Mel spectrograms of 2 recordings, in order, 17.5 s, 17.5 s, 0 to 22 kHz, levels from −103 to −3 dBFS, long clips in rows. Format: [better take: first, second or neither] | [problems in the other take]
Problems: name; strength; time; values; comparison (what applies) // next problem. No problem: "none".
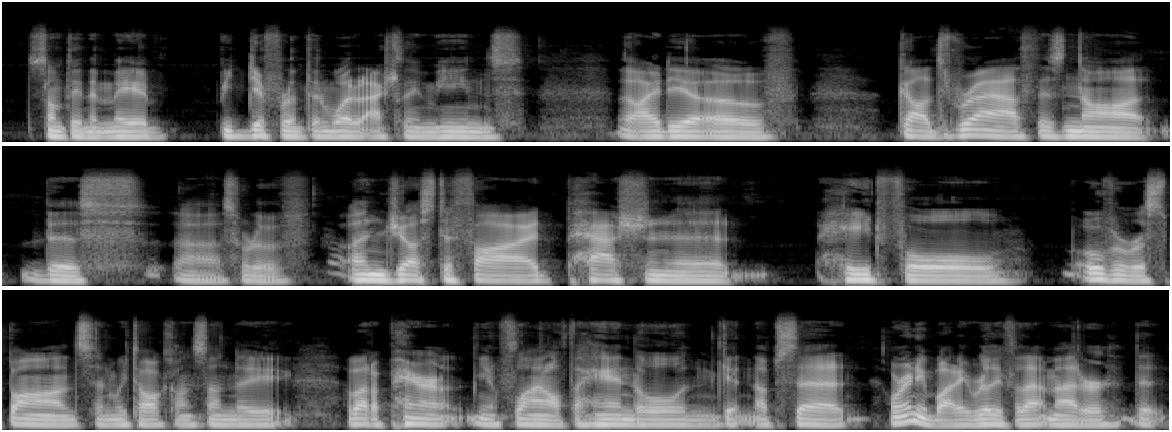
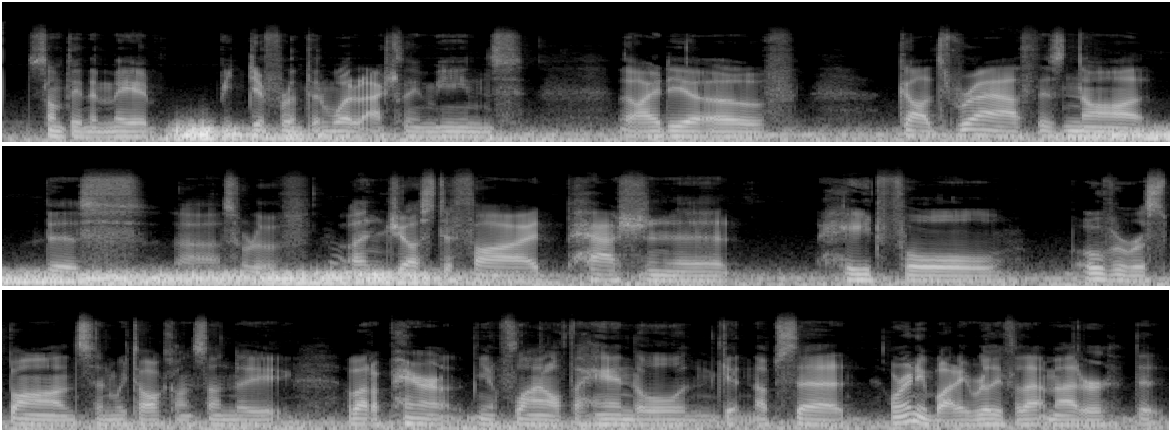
first | low rumble; loud; throughout; 2 dB below the speech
